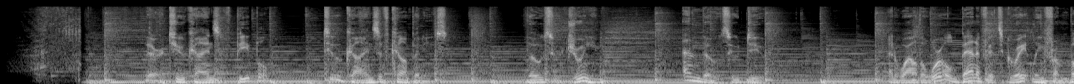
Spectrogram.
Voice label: COMMERCIAL

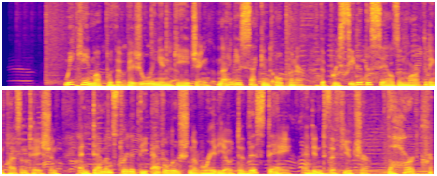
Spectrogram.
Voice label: narration

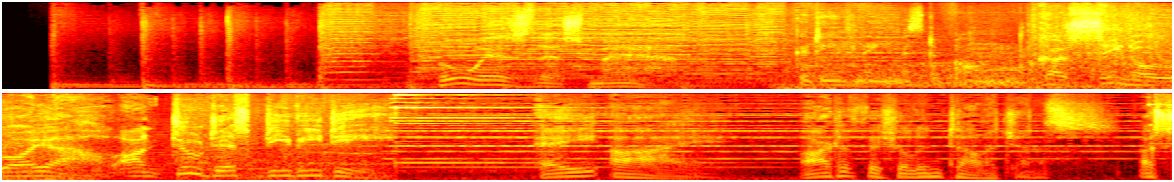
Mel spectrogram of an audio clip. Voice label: Commercials Radio and TV

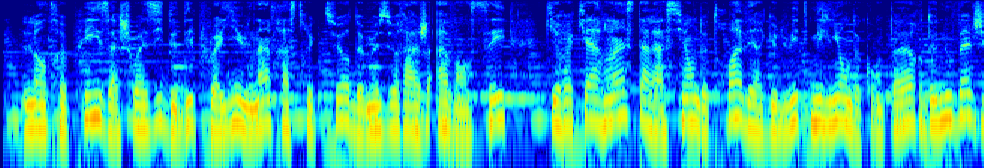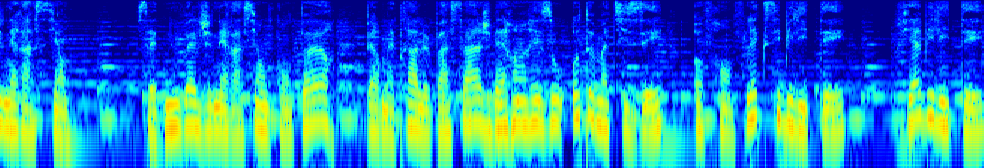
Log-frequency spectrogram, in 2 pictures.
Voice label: VO Narration FR

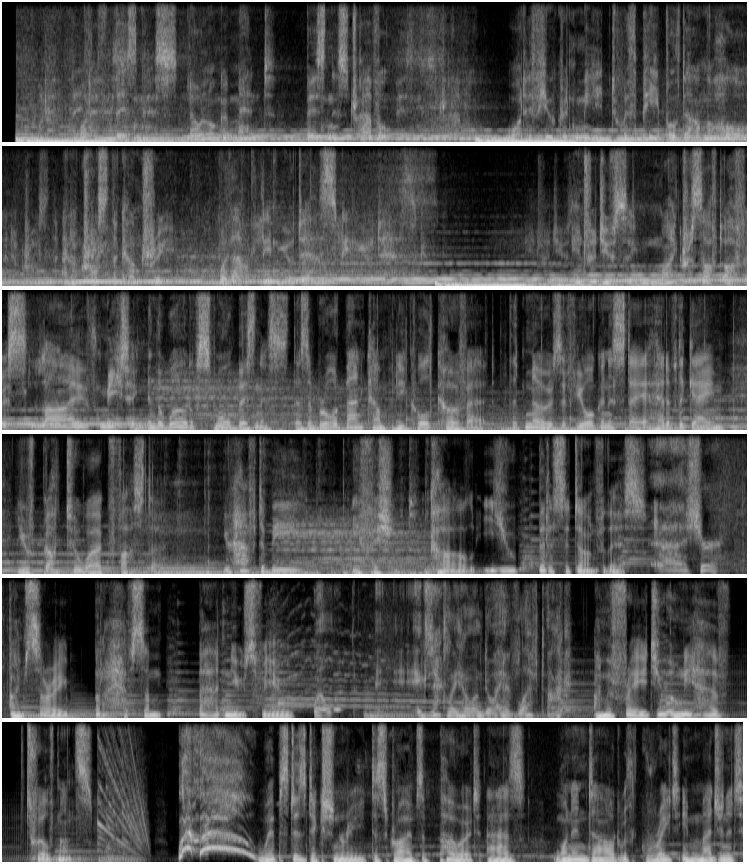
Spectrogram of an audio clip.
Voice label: Commercials

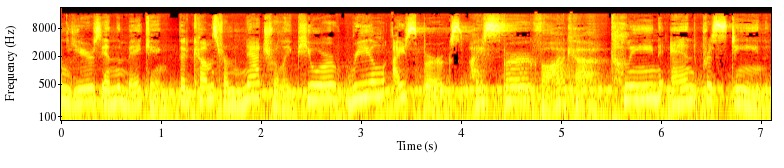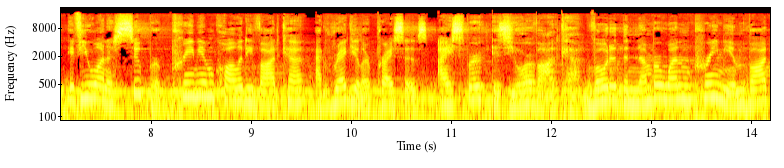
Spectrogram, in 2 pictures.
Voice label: Commercial

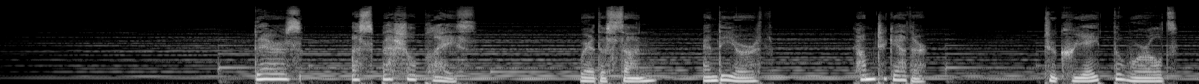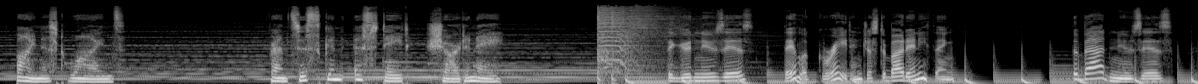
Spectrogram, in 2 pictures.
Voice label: Commercial

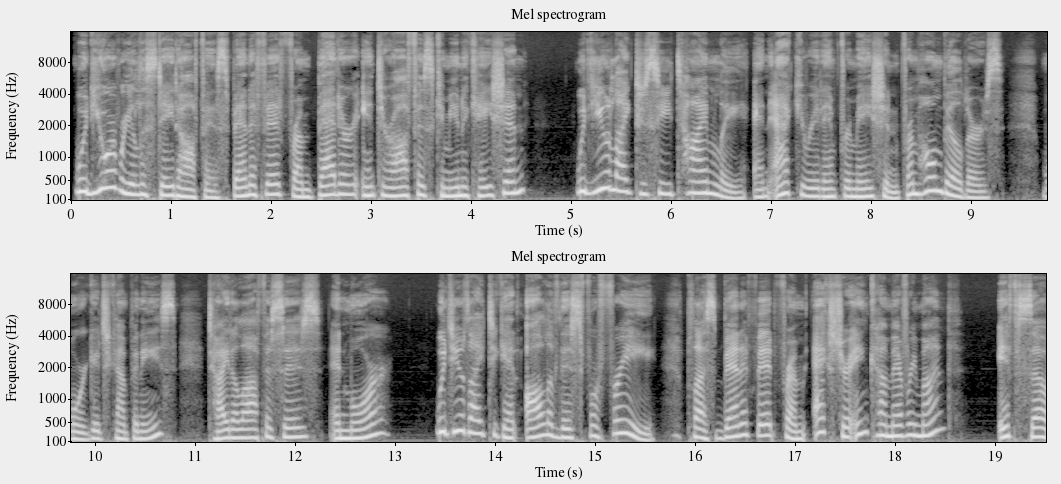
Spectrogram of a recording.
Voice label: Narration

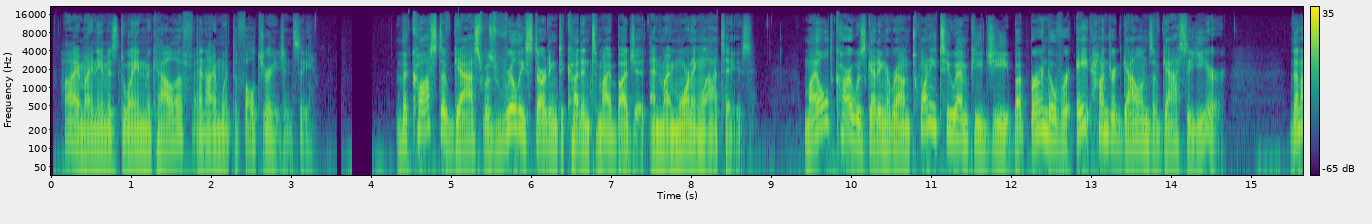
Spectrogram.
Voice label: Commercial

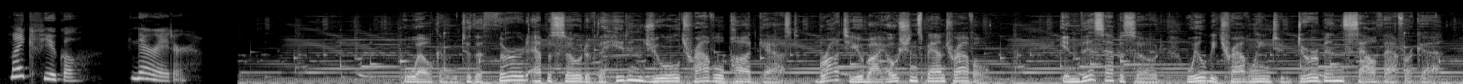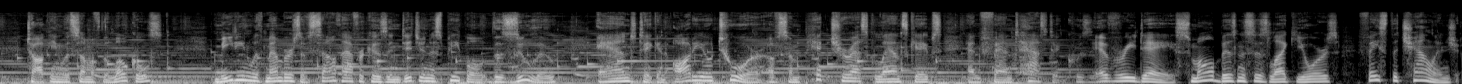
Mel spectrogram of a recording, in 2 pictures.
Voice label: Narration

